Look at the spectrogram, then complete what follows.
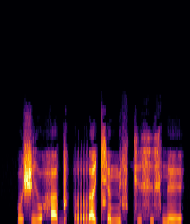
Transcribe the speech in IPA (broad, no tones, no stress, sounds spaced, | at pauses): ʊ ʃ i ʊ̯ h a d | r a cʰ e m e sʲ k i x i x n e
